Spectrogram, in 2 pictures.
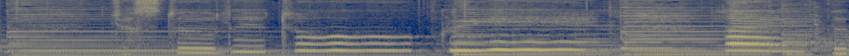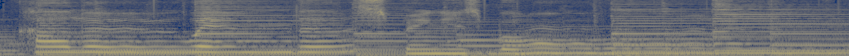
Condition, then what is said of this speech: None; typical speech.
